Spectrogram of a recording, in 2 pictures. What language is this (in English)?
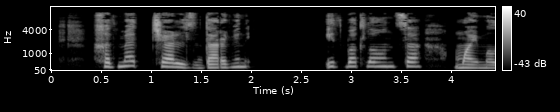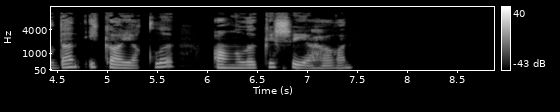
Bashkir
